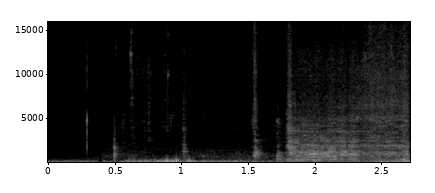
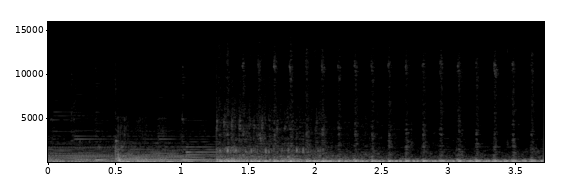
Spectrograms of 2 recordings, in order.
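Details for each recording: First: Ford motorhome picked up from Ford dealer after repair: clicks, then engine starts promptly and settles into quiet steady idle, much quieter than before repair; normal start. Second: Ford motorhome driving on highway: rapid sharp puffing tick keeping pace with engine speed, same sound as earlier Atlanta breakdown; brand-new spark plug blown out of the head, engine under warranty.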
